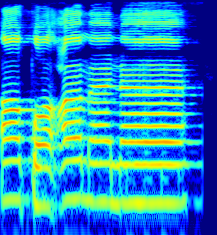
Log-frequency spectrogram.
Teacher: اطعمنا، حمزہ طا زبر اط، عین زبر ع، اطع، میم زبر ما، اطعم، نون الف زبر نا، اطعمنا۔ طا حروف قلقلہ میں سے ہے اور طا کے اوپر جزم ہے تو اس میں قلقلہ ہوگا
